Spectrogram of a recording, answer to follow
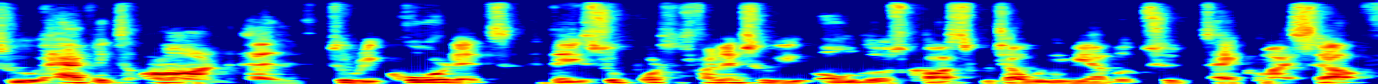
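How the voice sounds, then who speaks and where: A man with a non-native accent speaks at a moderate pace and medium pitch. His tone is bright and sharp, and his intonation is monotone and flat. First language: not English. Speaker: jazz drummer and percussionist. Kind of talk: casual interview. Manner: halting, many restarts.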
